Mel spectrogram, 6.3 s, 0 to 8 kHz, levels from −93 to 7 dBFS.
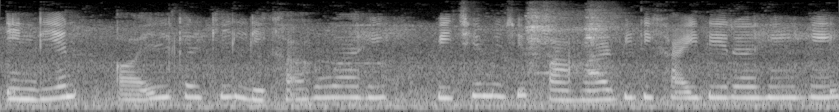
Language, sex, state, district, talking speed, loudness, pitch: Hindi, female, Uttarakhand, Uttarkashi, 135 wpm, -15 LUFS, 245 Hz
